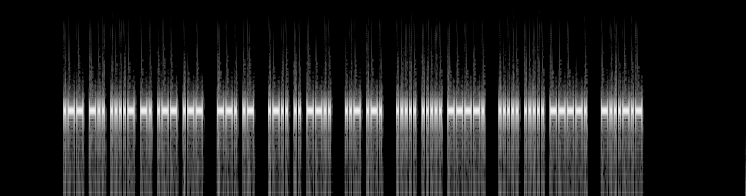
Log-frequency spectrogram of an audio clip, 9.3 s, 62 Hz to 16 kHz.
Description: Morse code, heard as a keyed tone, about 44 wpm, 690 Hz. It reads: WD4NWW GA LIZ UR 559 559 <BK>
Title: SOTA QSO Practice 45wpm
